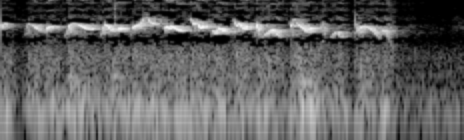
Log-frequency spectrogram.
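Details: Azulão (ultramarine grosbeak) delivering a continuous three-second warble of rapid, rolling whistled notes that rise and fall, ending abruptly before quiet.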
